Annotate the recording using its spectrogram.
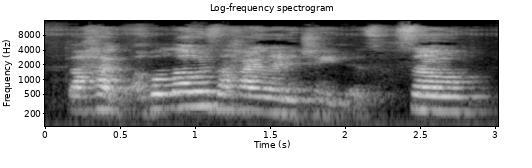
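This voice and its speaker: Audible room echo surrounds a woman's voice. She speaks at a fairly high pitch with ordinary pitch variation. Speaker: school administrator. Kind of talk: board meeting presentation. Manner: fast.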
